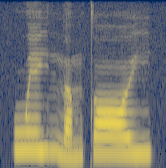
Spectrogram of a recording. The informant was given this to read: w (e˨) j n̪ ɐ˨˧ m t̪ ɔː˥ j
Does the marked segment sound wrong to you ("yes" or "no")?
yes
